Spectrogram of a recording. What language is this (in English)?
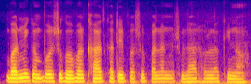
Bhojpuri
